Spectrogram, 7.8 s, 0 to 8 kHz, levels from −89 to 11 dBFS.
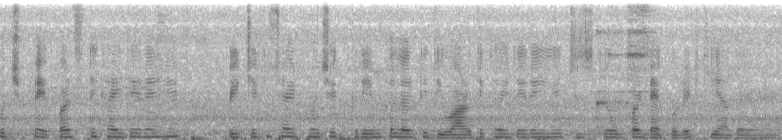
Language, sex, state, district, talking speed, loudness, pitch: Hindi, female, Bihar, Kishanganj, 190 wpm, -28 LUFS, 165 Hz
